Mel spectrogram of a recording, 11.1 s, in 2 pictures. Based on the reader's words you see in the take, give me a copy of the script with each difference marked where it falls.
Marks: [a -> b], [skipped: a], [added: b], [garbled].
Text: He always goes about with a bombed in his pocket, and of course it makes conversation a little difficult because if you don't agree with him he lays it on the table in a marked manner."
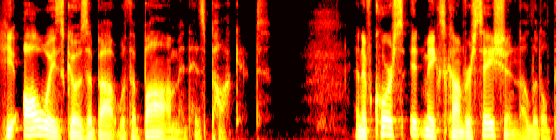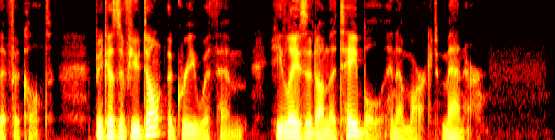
He always goes about with a [bombed -> bomb] in his pocket, and of course it makes conversation a little difficult because if you don't agree with him he lays it on the table in a marked manner."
